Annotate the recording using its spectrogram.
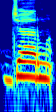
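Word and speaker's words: germ: बताया था third rule, जी ई का हम प्रोनाउंसिएशन ज करेंगे, तो ये हो गया ज, और आर एम का हो गया अर्म करके, तो क्या हो गया, जर्म।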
